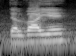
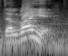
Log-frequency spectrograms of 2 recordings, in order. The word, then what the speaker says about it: Del Valle: school in New York, it was pronounced as Del Val. And I grew up pronouncing my last name as Del Val until I got into college, and professors started pronouncing my name as Del Valle. And of course, that is the correct pronunciation of my last name.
